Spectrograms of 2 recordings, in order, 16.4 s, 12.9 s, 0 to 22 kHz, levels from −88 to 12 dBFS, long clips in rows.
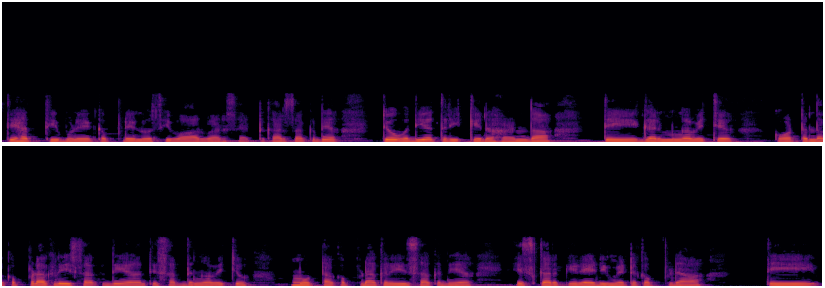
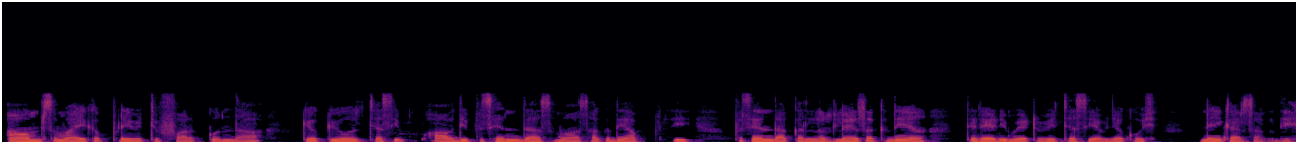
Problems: none marked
